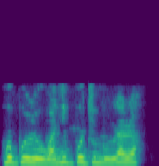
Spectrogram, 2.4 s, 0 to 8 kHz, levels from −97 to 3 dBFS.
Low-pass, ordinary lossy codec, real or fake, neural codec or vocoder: 7.2 kHz; AAC, 16 kbps; real; none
